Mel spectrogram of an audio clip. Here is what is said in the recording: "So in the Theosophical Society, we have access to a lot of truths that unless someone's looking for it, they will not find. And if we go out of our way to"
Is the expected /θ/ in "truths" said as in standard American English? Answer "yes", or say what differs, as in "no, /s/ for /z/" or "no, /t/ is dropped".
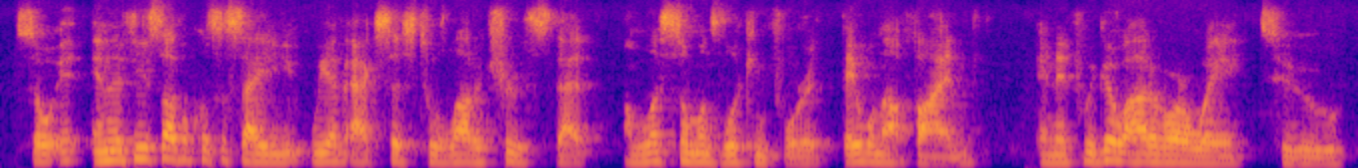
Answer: yes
